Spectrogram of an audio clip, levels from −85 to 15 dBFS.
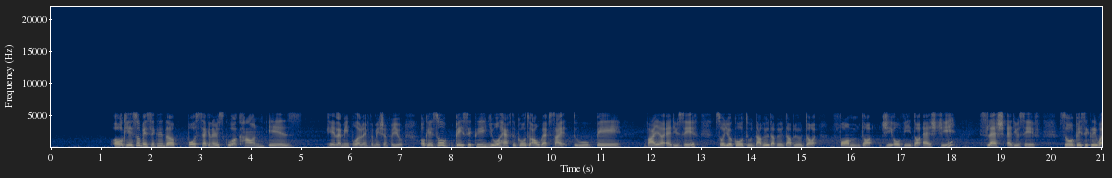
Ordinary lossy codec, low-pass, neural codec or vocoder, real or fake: none; 5.4 kHz; none; real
